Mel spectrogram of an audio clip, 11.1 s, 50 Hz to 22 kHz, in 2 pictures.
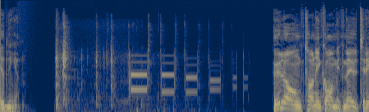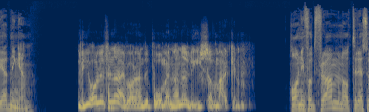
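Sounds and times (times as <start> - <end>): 
speech: 0.0 - 0.4, 4.1 - 6.1, 6.7 - 9.3, 9.9 - 11.0
telephone dialing tones: 0.8 - 3.8.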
